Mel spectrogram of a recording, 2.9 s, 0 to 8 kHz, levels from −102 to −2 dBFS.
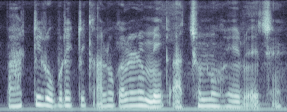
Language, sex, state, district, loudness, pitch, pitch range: Bengali, male, West Bengal, Cooch Behar, -17 LUFS, 170 Hz, 145-180 Hz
